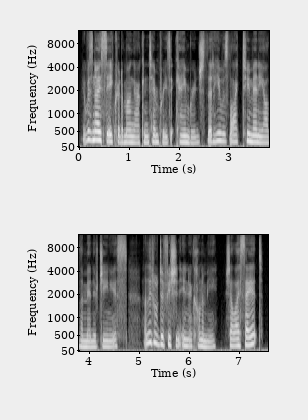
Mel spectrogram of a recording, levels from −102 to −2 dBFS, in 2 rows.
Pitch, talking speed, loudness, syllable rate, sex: 195 Hz, 215 wpm, -20 LUFS, 6.5 syllables/s, female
